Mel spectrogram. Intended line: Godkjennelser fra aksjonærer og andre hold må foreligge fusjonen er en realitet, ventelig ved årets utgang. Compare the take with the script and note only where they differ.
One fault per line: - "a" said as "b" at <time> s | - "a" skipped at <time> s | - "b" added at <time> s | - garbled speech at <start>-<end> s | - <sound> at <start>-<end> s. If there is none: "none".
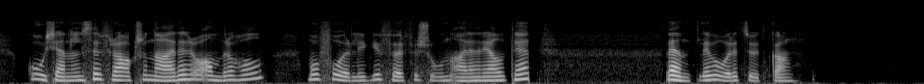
- "før" added at 3.9 s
